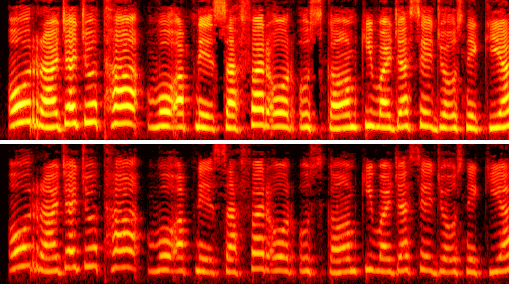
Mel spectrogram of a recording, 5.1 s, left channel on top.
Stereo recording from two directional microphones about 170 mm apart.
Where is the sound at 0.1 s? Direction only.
30° left (ahead or behind).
